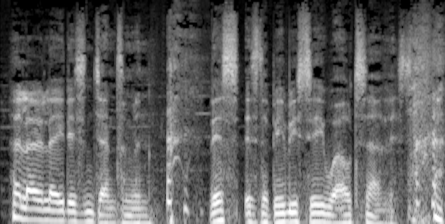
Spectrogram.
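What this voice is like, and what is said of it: British BBC announcer voice. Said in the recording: “that was amazingly accurate ... He's got a really good British accent.”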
